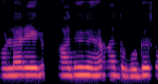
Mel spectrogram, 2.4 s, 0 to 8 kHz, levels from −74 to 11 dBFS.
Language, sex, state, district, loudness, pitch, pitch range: Rajasthani, male, Rajasthan, Churu, -22 LUFS, 225 Hz, 220-230 Hz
